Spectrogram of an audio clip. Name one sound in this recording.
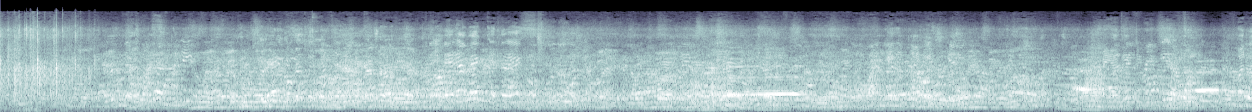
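An elderly woman talks and laughs close by.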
